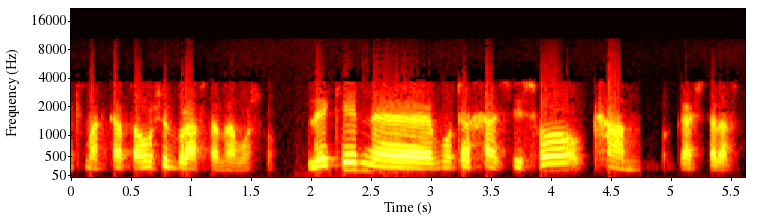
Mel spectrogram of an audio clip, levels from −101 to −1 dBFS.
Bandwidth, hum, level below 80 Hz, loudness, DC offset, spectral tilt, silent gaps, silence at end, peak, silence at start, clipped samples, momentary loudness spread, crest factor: 6 kHz; none; -72 dBFS; -20 LUFS; under 0.1%; -6.5 dB/octave; none; 0.15 s; -6 dBFS; 0.15 s; under 0.1%; 11 LU; 14 dB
